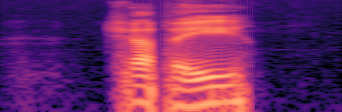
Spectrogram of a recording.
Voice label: "Chappie" EN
